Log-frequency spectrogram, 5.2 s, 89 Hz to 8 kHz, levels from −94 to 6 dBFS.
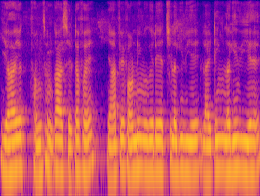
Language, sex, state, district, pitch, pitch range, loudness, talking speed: Hindi, male, Maharashtra, Gondia, 155 Hz, 155-160 Hz, -14 LUFS, 220 wpm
